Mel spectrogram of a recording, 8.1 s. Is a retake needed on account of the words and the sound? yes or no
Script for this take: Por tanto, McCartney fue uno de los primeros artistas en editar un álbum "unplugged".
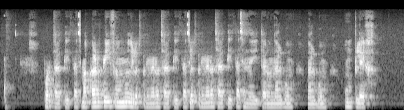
yes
